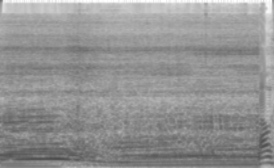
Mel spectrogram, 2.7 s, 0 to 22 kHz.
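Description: A Kawasaki Z 250 SL motorcycle engine revs up, settles into a steady loud drone, then blips sharply near the end, close-up and with no talk.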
